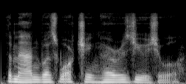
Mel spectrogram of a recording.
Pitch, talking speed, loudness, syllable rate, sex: 105 Hz, 225 wpm, -14 LUFS, 4.9 syllables/s, male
